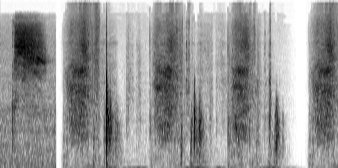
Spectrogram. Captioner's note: pages turning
